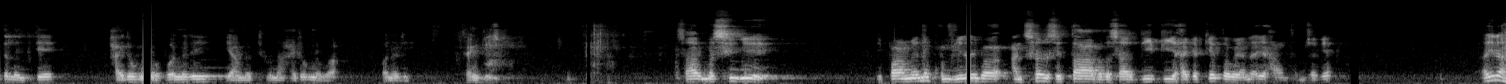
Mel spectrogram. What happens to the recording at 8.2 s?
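Nothing goes wrong at 8.2 s; the audio plays through that moment intact, with no dropout, glitch or distortion.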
